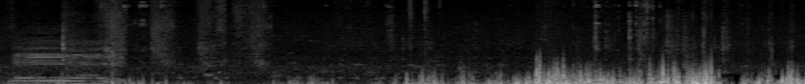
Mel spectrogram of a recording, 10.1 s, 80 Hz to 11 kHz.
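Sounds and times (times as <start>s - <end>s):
cow mooing: 0.2s - 1.4s.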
